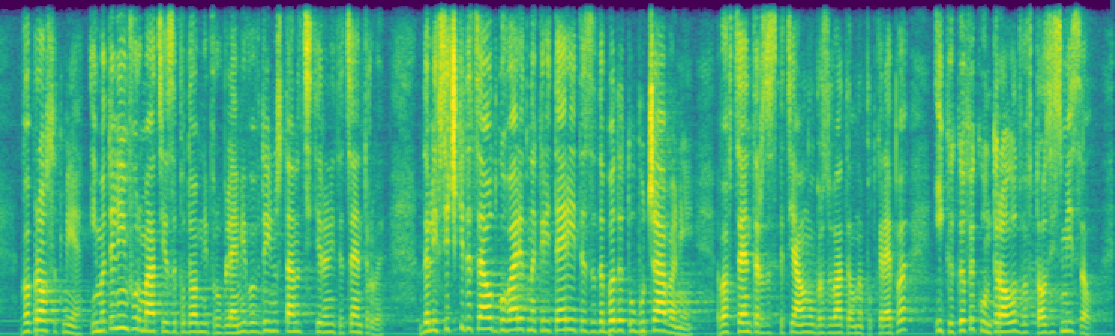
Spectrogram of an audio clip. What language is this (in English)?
Bulgarian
